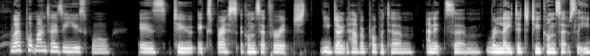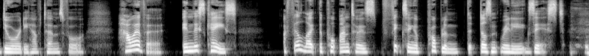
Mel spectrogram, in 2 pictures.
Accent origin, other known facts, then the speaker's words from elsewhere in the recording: United Kingdom; I come from Britain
